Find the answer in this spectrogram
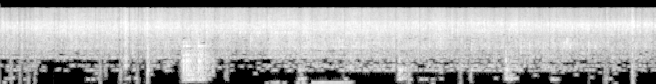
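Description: Chopped tomatoes sizzling steadily in hot oil in a non-stick kadai. A wooden spatula stirs them now and then, with scattered light knocks and a short scrape against the pan.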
